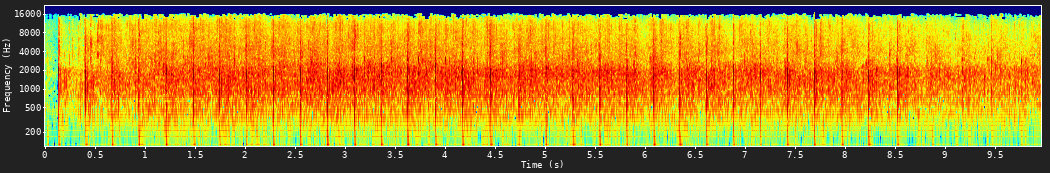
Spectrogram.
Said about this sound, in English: And all we can do in return, all we can do is applaud you. Let's do that today.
